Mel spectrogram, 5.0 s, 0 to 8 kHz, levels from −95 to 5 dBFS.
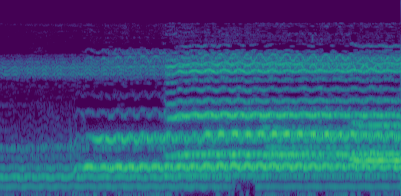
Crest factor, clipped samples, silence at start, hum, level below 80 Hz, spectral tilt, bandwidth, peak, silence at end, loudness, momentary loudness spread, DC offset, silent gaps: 14 dB; under 0.1%; 0 s; none; -66 dBFS; -8 dB/octave; 5.6 kHz; -12 dBFS; 0 s; -26 LUFS; 18 LU; under 0.1%; none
